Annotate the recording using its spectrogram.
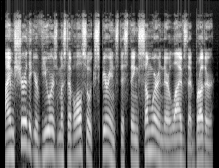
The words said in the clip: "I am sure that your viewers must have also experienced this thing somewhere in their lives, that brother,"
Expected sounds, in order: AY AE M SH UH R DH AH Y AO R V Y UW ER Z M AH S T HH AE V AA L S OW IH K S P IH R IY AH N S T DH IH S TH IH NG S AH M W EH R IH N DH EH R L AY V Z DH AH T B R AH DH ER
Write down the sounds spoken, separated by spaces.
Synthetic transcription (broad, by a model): AY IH M SH UH R DH AH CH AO R V Y UW ER Z M AH S T HH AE V AA L S OW IH K S P IH R IY AH N S T DH IH S TH IH NG S AH M W EH R IH N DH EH R L AY V Z DH AH T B R AH DH ER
